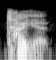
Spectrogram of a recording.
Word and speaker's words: tjt: Egyptian um symbols were used as what's called tayet, TJT, or it's spelled TJT sometimes.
